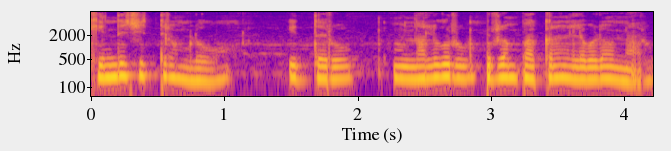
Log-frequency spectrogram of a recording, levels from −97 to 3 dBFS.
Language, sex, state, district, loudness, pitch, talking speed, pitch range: Telugu, female, Telangana, Mahabubabad, -16 LUFS, 180 Hz, 115 wpm, 170-190 Hz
